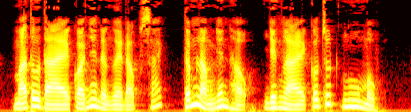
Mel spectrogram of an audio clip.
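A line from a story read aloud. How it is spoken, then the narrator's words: Sighing. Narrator (Vietnamese): Thành Khởi Vận thở dài một tiếng, nói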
